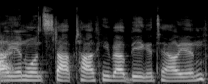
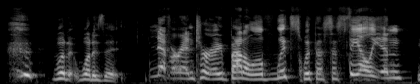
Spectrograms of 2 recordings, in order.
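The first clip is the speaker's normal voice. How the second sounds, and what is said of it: Imitates a movie character's voice. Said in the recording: “That was a good impression.”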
